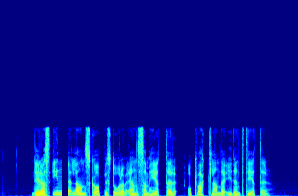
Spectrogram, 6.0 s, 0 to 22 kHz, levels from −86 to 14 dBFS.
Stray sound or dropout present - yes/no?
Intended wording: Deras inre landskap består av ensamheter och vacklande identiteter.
yes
